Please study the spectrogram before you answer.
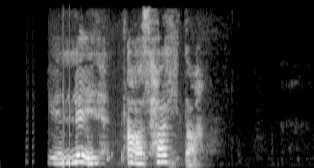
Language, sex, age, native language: Icelandic, male, 10, Icelandic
